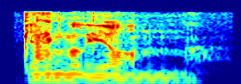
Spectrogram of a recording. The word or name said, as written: ganglion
